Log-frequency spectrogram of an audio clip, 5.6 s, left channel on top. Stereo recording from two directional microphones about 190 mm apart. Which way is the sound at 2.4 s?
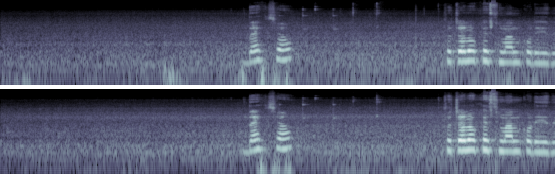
Centre (ahead or behind).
